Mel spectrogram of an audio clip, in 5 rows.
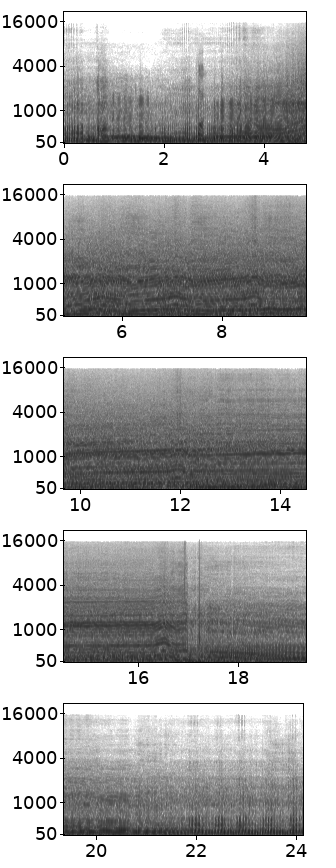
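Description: A Suzuki Raider 150 motorcycle engine with a fault idles, then revs up repeatedly in rising and falling bursts before holding a high, sustained whine and settling back down.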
